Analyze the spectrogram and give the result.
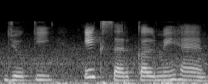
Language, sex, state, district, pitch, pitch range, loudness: Hindi, female, Bihar, Kaimur, 195 Hz, 190-205 Hz, -18 LUFS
